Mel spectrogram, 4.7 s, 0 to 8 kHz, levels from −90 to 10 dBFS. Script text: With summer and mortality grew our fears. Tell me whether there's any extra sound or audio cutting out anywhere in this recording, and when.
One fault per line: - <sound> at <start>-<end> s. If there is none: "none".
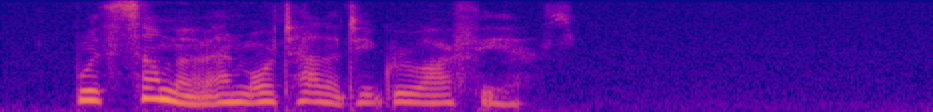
none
